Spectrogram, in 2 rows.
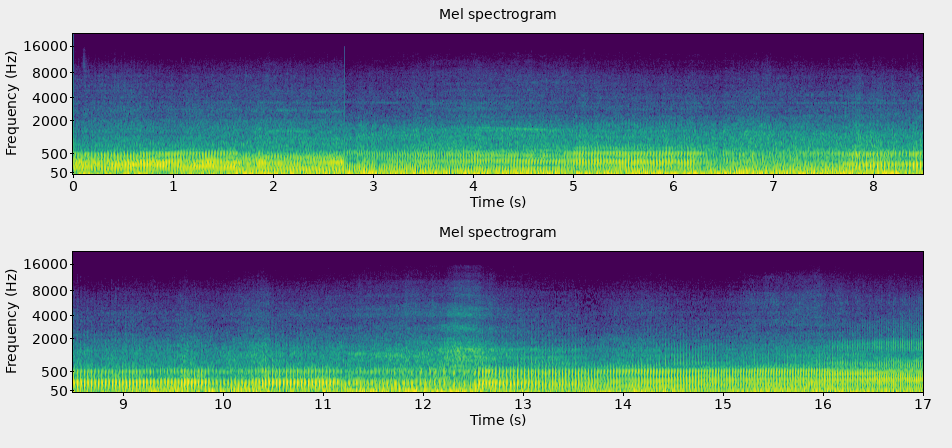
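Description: Bajaj Pulsar RS200's single-cylinder engine heard from on board while riding, its pitch rising and falling with throttle and gear changes, over a steady rush of wind.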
